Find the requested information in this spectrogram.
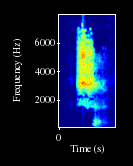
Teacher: And shi is something like, like something drop on the floor. It's a stress. Very short and abrupt. Shi. That is the fourth tone.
